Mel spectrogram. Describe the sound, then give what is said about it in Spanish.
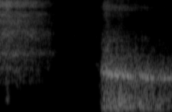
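A deliberate, relaxed breath: a soft airy inhale, a brief pause, then a longer, fuller exhale through the nose with a slight whistling tone. No talking. “Porque si tú estás pensando en cómo estamos respirando, pues tú puedes respirar como tú quieres, o sea, ¿ok?”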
